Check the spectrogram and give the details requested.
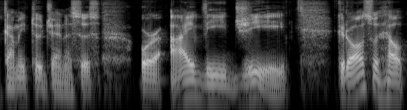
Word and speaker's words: gametogenesis: Krysilov, who is gay, says the technology known as in vitro gametogenesis, I think that's how it's pronounced, or gametogenesis, that's probably how it's pronounced, gametogenesis, or IVG, could also help male couples have biological children without anyone else's genes.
